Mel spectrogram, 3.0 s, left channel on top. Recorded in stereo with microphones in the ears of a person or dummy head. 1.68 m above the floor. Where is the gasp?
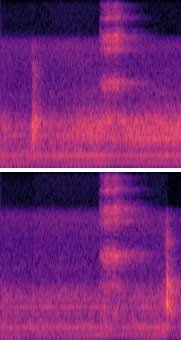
40° right (ahead or behind), 2.5 m.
